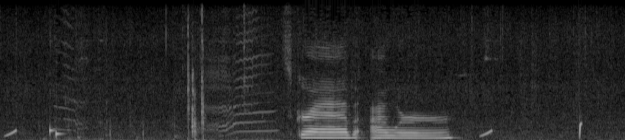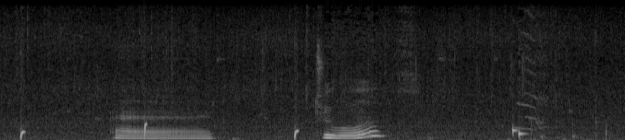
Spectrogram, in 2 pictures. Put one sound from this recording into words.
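Short electronic chimes and pops sound as game items are picked up and moved.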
